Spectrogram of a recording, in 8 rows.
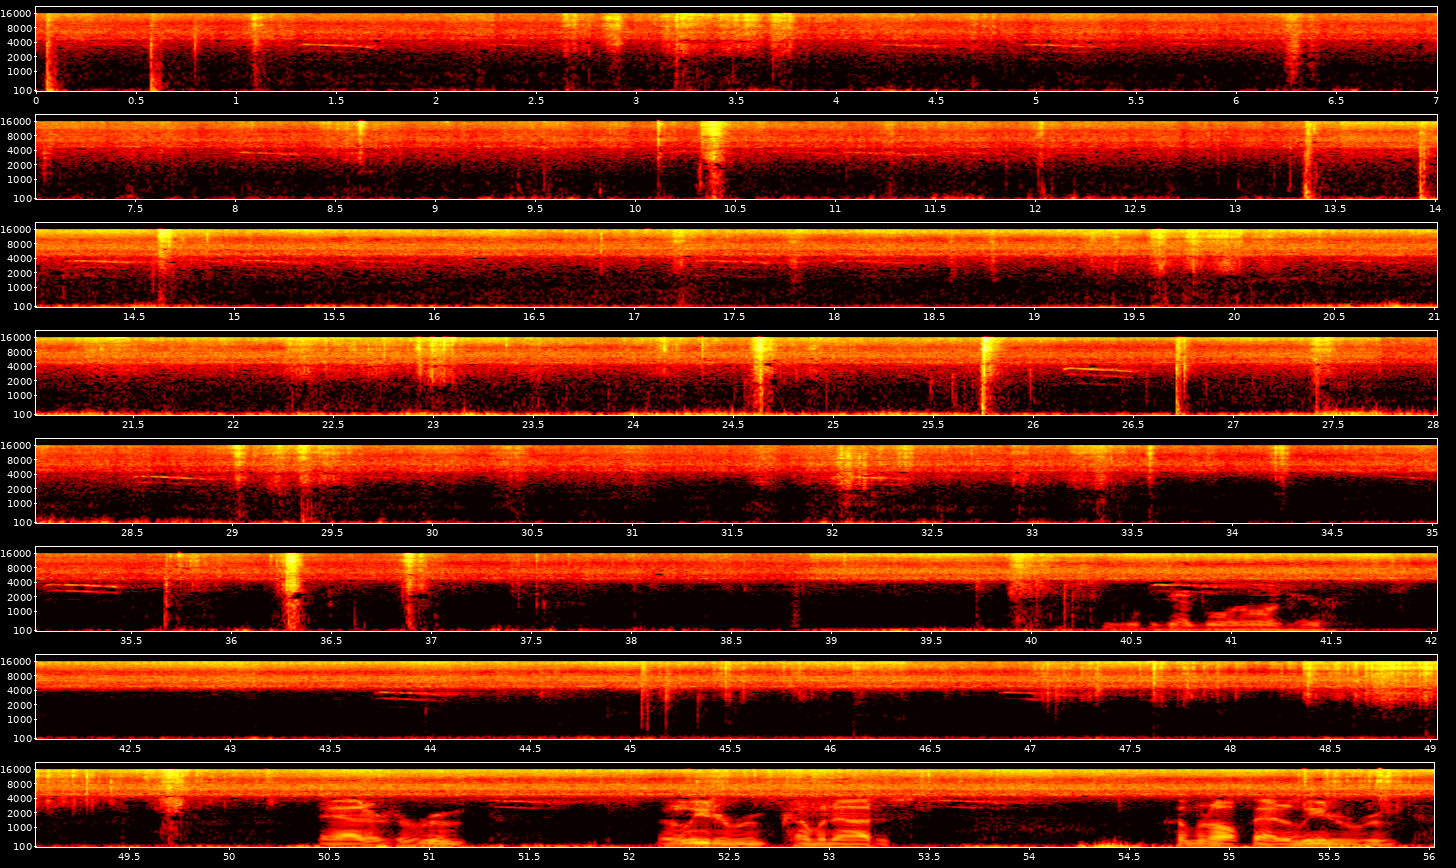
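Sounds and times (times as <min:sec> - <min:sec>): spade chopping into soil: 0:13.2 - 0:14.8, 0:25.6 - 0:26.0, 0:35.6 - 0:37.1.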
